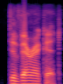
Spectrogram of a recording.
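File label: "divaricate", American English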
